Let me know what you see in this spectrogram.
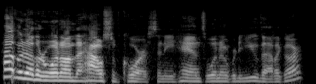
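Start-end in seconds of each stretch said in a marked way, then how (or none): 0.0-1.6 fawning tavern man. Acted. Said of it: "and he's like".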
